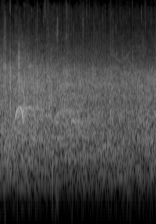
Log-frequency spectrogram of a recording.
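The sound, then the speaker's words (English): Steady applause from a group of women, a dense, even patter of many hands clapping at once with no pauses, fairly loud and sustained throughout. “That's all the ladies in the room clapping right now.”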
